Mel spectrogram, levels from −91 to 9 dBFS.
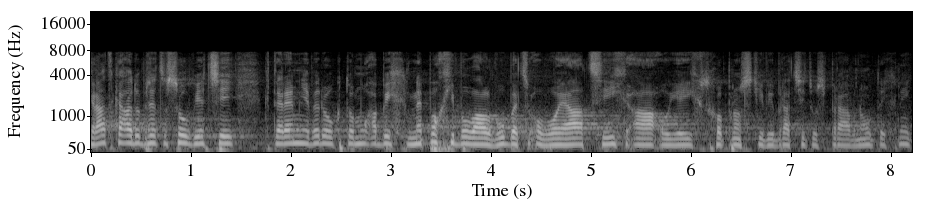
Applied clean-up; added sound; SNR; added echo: none; none; none; none.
